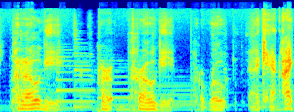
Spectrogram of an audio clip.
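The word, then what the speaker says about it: pierogi: Um I think the American population of the Polish people when they moved to the United States just dropped the rolled R and pronounced the rolled R as a D and it became pedogi.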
